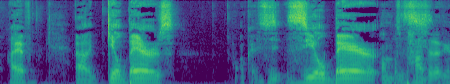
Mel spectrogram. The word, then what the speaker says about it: Gilbert: to type WTF is Zeal Bears all right well it looks like Gilbert but I'm just learning right now that it is pronounced Zeal bear so to recap the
